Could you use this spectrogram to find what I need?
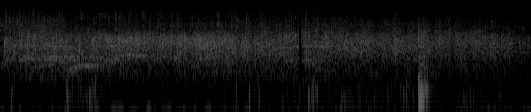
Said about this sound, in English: Without further welcome, let's just give our guest a round of applause.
